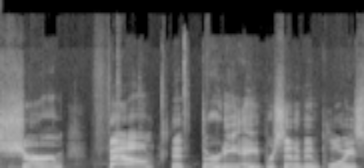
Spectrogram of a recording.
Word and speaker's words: SHRM: League a recent study by SHRM pronounced Sherm found that 38% of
